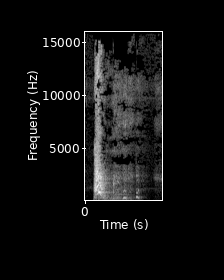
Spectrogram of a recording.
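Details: Young dog talking and arguing: a sharp, bright opening yap that fades into a lower murmuring growl, followed by two short rising grunts.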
